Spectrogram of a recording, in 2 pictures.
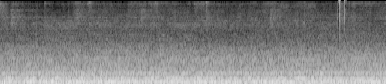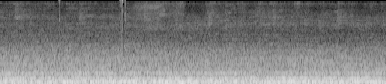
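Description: Steady road and engine rumble of a car driving at highway speed, heard inside the cabin, with a few faint short ticks near the middle.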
